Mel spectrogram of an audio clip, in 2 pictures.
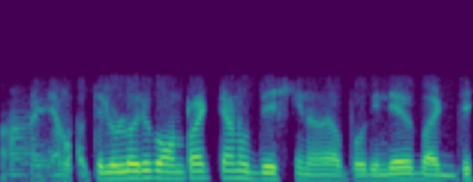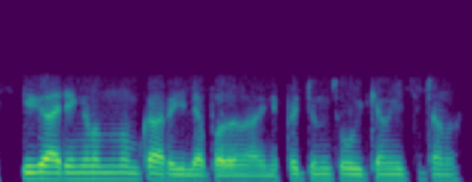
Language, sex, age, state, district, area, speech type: Malayalam, male, 30-45, Kerala, Palakkad, rural, conversation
